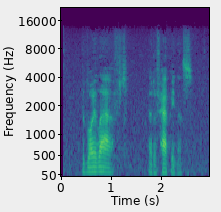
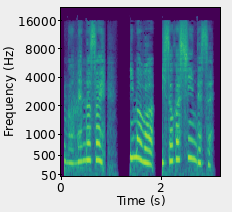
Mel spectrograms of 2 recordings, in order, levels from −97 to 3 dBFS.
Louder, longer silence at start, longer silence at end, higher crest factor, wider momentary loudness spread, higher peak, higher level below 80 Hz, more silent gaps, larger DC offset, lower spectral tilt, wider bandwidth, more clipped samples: second, -28 LUFS vs -14 LUFS; first, 0.4 s vs 0.05 s; first, 0.35 s vs 0.15 s; first, 26 dB vs 14 dB; first, 17 LU vs 8 LU; about the same, -4 dBFS vs -2 dBFS; second, -64 dBFS vs -54 dBFS; second, none vs 1.15-1.36 s, 1.89-2.00 s; neither; first, -3.5 dB/octave vs -2 dB/octave; second, 14.5 kHz vs 16.5 kHz; neither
